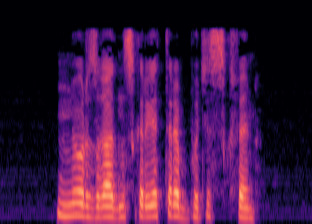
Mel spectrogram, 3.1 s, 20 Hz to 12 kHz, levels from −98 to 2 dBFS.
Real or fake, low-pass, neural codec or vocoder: real; 7.2 kHz; none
